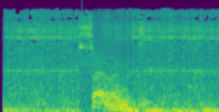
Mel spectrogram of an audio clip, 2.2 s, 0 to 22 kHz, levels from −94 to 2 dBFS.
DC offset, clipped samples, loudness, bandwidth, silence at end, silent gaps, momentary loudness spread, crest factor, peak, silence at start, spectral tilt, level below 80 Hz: under 0.1%; under 0.1%; -10 LUFS; 17 kHz; 0 s; none; 7 LU; 10 dB; 0 dBFS; 0.05 s; -3.5 dB/octave; -14 dBFS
